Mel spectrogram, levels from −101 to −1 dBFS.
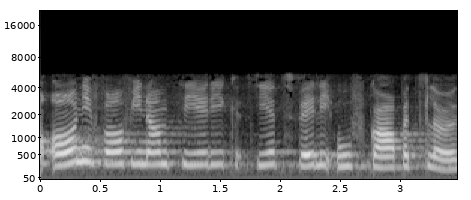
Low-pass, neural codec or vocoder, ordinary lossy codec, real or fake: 5.4 kHz; none; none; real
